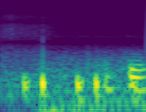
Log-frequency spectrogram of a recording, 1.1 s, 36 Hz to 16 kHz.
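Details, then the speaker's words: Fetal heartbeat heard through a monitor: soft, rapid paired thumps, roughly 150 a minute, about twice the mother's rate, with a low hum. "By week 26, it may just be possible to hear the fetal heartbeat by putting your ear against the mother's abdomen. Is it kicking? It's quite loud. The fetus's heart beats about twice as fast as a mother's."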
